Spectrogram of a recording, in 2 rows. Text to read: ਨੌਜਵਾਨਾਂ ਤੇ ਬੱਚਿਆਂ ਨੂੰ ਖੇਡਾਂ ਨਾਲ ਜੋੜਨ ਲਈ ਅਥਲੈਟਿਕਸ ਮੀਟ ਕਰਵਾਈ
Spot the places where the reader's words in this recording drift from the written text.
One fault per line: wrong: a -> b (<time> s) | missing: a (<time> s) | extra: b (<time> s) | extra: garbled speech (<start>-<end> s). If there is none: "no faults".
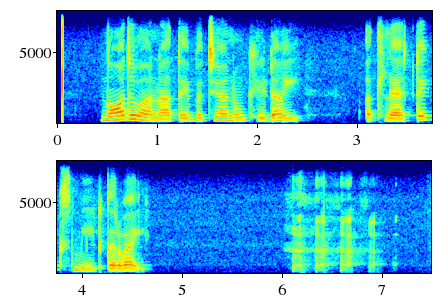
missing: ਨਾਲ ਜੋੜਨ (2.2 s)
